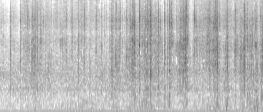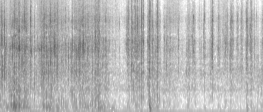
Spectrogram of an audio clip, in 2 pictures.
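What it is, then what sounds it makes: Crinkled paper shopping bag. An empty, wrinkled kraft paper shopping bag with blue print is scratched and crinkled with long painted nails. The result is a dense, nearly continuous run of bright, crisp crinkling and crackling with sharp snaps, swelling louder through the middle and with almost no low end.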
